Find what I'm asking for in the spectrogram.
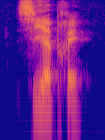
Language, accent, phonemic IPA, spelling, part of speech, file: French, France, /si.a.pʁɛ/, ci-après, adverb, LL-Q150 (fra)-ci-après.wav
- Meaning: hereafter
